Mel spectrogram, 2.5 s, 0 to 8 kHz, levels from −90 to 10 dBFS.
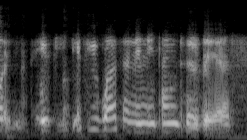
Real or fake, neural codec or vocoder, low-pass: fake; codec, 44.1 kHz, 2.6 kbps, SNAC; 7.2 kHz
